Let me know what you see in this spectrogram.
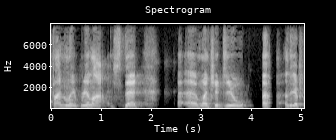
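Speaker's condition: Spastic quadriplegic cerebral palsy; standing endurance

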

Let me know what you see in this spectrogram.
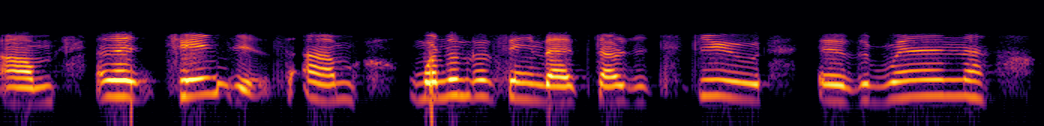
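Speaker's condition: Cerebral palsy, mild

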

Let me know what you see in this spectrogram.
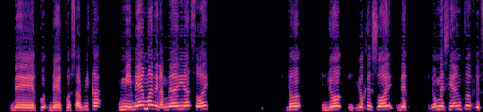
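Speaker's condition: Down syndrome; present from birth

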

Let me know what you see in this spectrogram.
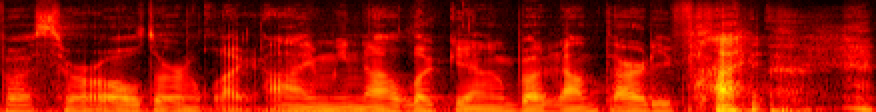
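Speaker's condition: Ataxia after strokes, mild; formerly walker and cane

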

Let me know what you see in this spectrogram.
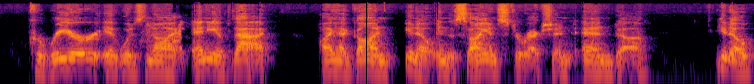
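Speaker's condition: ALS; walking impaired, not yet bad, expects progression

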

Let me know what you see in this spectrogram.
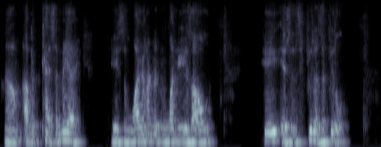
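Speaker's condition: Cerebral palsy, mild

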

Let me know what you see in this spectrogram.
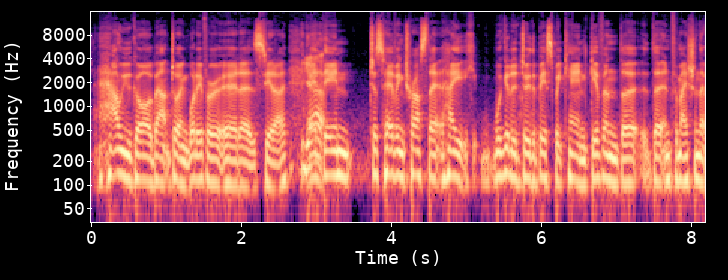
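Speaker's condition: No condition

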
